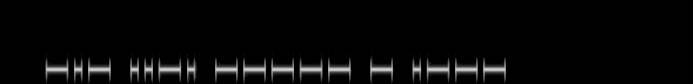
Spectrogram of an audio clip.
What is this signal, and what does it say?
Morse code, heard as a keyed tone, about 17 wpm, 700 Hz. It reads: KF0TJ
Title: USA Call Signs - 5 Characters - 17wpm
